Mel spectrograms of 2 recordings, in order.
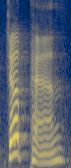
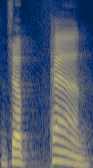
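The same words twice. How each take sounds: First: The stress is on the first syllable. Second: The stress is on the second syllable. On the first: The speaker calls it wrong. "So it's not the first one. It's not going to be Japan" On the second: The speaker calls it right. "Pan, right?"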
